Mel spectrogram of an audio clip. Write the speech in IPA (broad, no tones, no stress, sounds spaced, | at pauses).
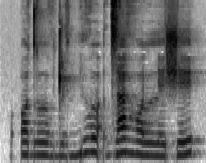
ʔ ɔ d lː ɔ̤ d ɭ ə̤ d bʲ ɔ̤ lˠ a̰ d͡z a ɦ ɔ lː e ʃ e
